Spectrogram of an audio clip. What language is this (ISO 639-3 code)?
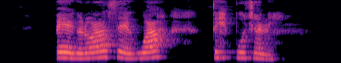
var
